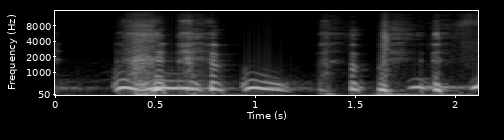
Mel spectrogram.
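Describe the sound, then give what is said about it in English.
A person imitates an owl, giving a string of breathy, throaty hoots in quick, uneven bursts, with no other talking. “By the way, we received a tweet that indicates that we're driving at least one dog nuts with our with our owls hooting.”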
